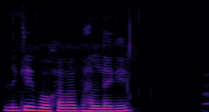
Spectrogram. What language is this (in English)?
Assamese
